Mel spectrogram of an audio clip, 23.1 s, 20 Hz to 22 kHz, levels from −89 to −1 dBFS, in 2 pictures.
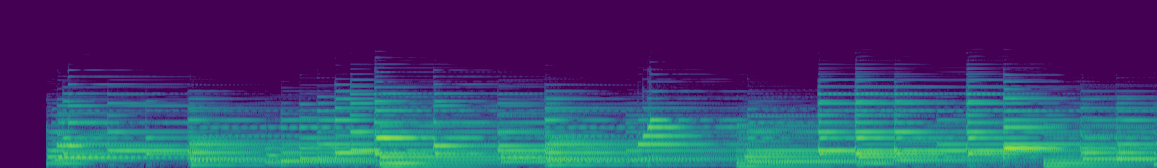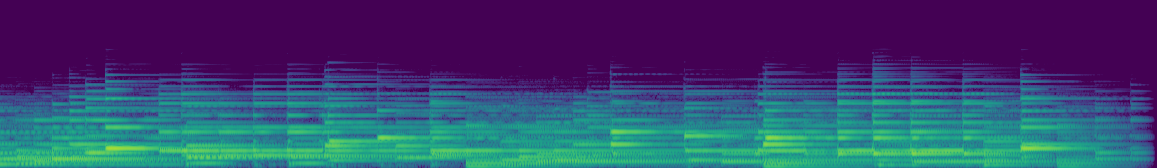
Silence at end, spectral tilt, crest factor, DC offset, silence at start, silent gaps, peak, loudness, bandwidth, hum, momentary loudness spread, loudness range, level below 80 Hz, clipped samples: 0.1 s; -7 dB/octave; 16 dB; under 0.1%; 0.45 s; none; -8 dBFS; -25 LUFS; 4.8 kHz; none; 10 LU; 4 LU; -46 dBFS; under 0.1%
